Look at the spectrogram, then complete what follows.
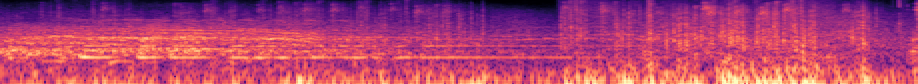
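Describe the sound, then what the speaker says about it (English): Massed musket volleys crackle through a chaotic Napoleonic battle in Napoleon Total War, dense overlapping reports rolling on and swelling louder toward the end, with a voice talking over the gunfire. "the Prussians fired all the way back here"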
